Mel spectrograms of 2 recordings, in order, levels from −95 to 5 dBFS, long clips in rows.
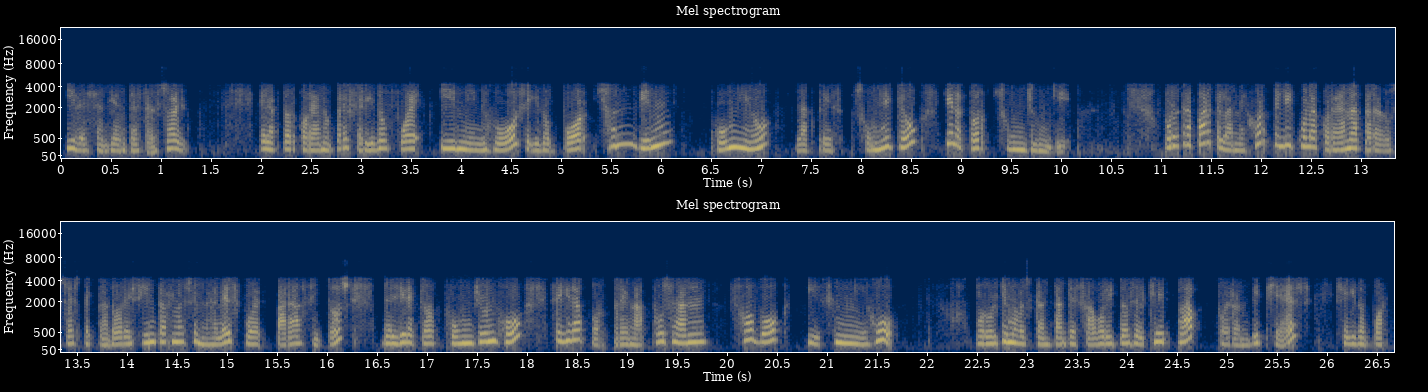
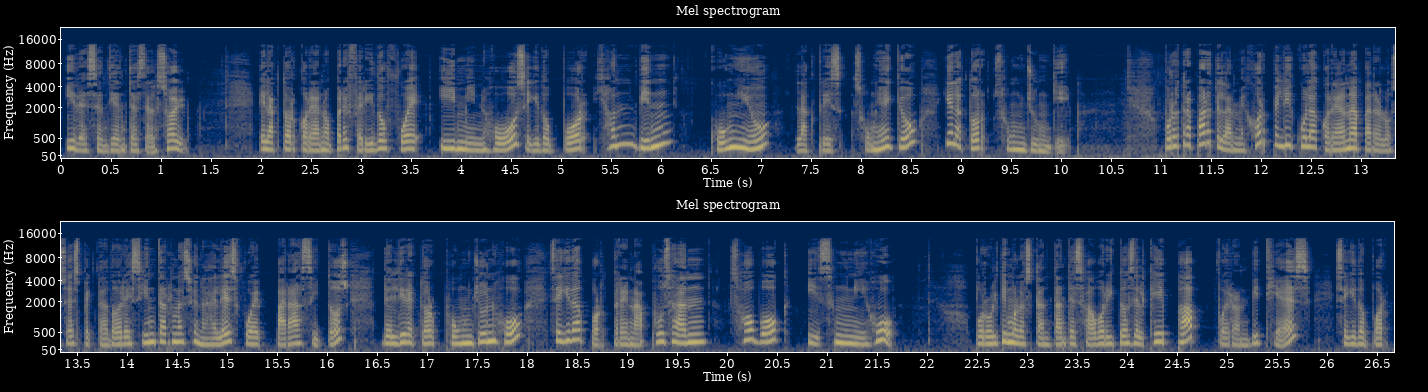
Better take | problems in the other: second | garbled, watery; badly; nothing above 4 kHz

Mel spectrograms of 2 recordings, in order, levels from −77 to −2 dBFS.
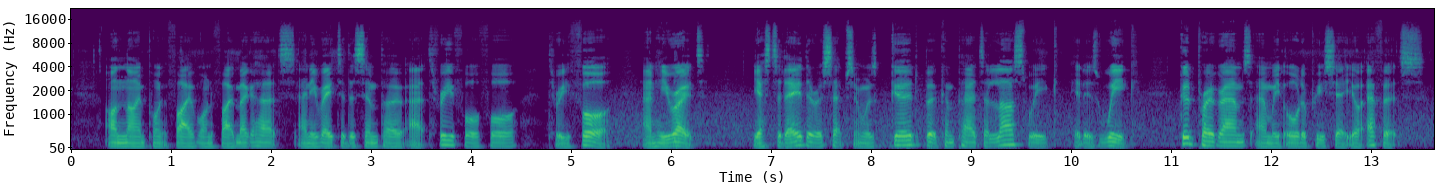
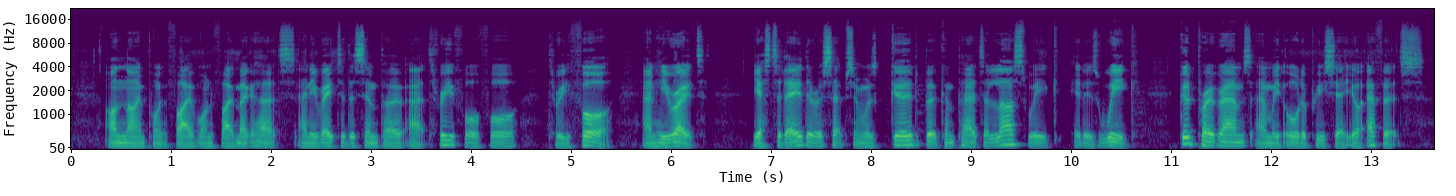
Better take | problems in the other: second | wind noise on the microphone; occasional gusts; from 5.5 s on; 20 dB below the speech

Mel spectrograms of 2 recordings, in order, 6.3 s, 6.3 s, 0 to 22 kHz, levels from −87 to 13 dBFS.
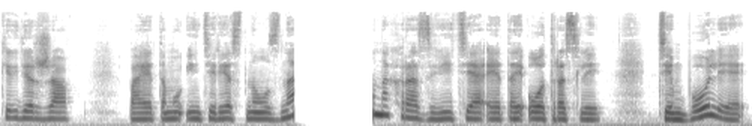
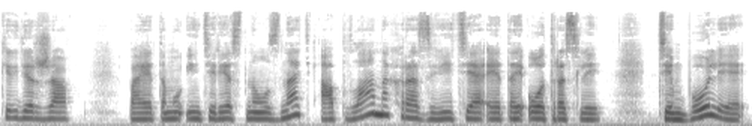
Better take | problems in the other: second | audio cutting out; at 2.5 s for 0.5 s

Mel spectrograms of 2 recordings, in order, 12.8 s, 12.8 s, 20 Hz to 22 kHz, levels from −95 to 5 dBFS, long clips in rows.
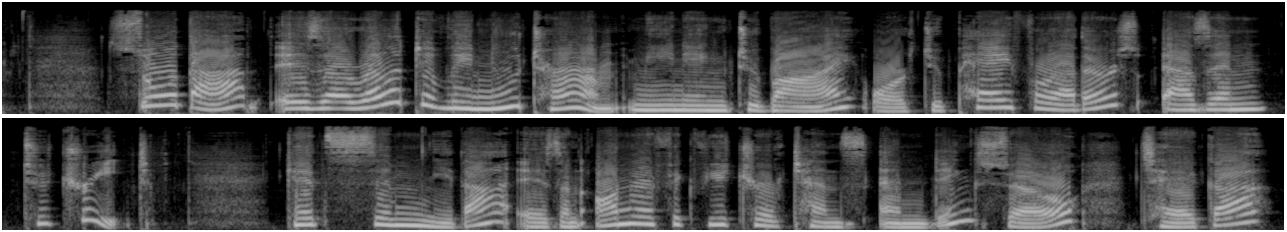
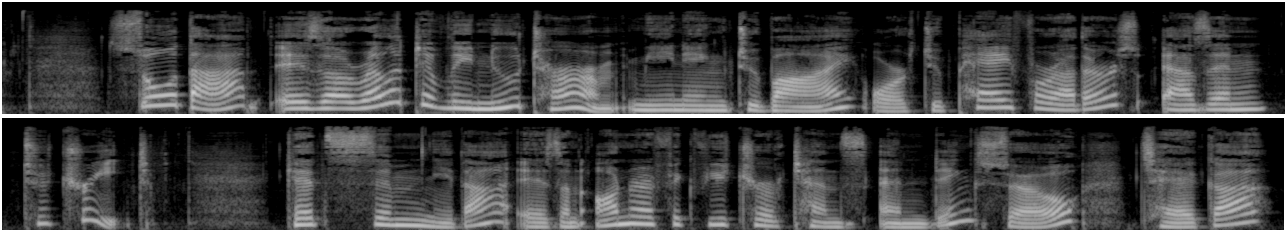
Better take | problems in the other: second | distortion; slight; 11% of the sound clipped

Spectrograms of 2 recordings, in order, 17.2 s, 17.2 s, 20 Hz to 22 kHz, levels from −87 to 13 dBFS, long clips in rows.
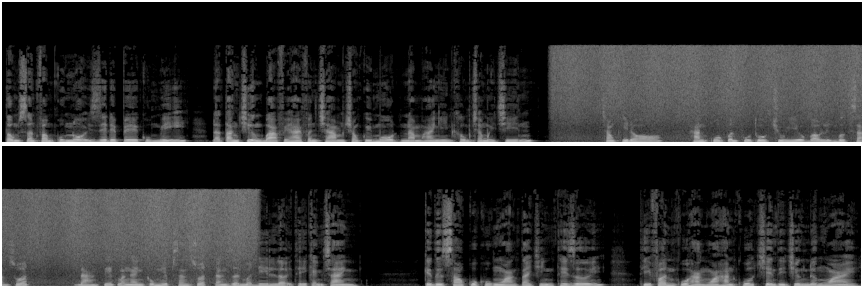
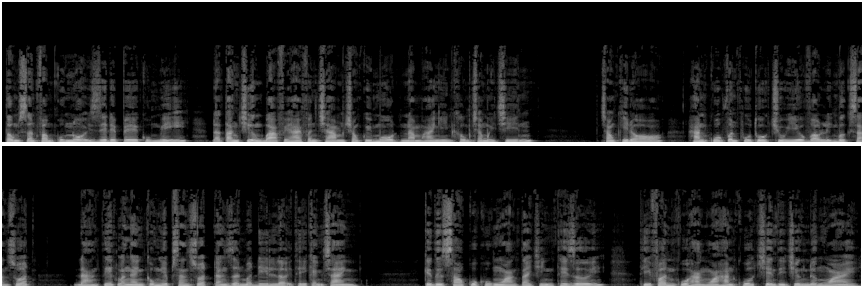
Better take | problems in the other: second | hiss; loud; from 5.5 to 11 s; 5 dB below the speech

